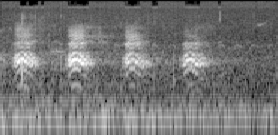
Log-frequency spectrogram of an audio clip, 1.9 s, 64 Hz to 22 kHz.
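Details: Raven calling on a cool day in the 60s: four harsh, hoarse caws spaced about a third of a second apart, with faint low background rumble.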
